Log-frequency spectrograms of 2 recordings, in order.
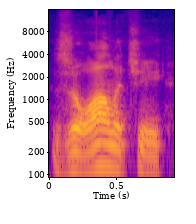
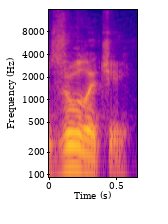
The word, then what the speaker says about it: zoology: a diuresis over it notice that I just added two dots over the second o to indicate that it's to be pronounced zoology rather than zoogy uh as I said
